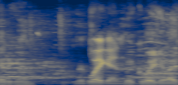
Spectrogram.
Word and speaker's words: McGuigan: Is that how you say it, McGuigan? You going with that? So, yeah. I say it wrong every time. That's how the Irish say it, so I'm going to go with it.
